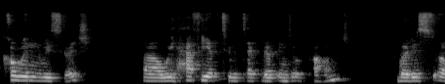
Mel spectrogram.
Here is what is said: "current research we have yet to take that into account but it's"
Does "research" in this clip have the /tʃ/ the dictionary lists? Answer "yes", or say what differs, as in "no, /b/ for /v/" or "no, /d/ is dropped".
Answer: yes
